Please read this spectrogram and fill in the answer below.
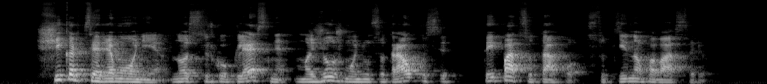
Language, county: Lithuanian, Panevėžys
